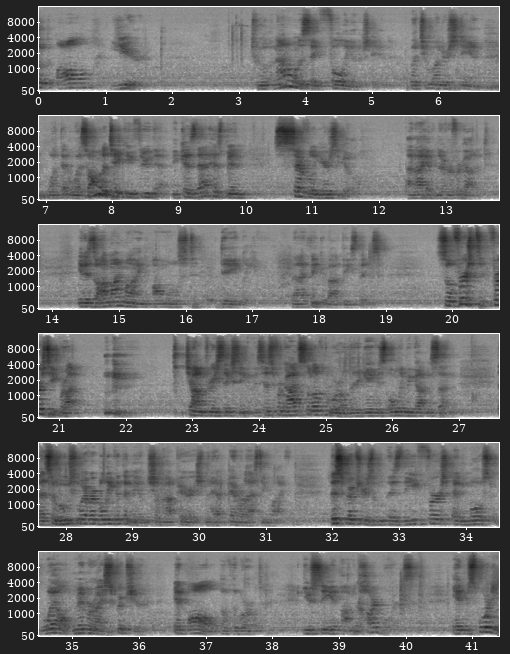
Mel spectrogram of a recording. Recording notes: We had a little mishap with the audio this week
